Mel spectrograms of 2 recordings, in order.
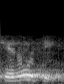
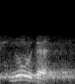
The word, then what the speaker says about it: شنودة: أما اللحن الأدريبي فهو نسبة إلى أتريب، مش اللي هي بنها، في أتريب جنب أخميم جنب دير الأنبشنورة الدير الأبيض، وهناك بالنطق الصعيدي التاء ينطقوها دال، ما يقولوش شنوتي يقولوا شنودة، ما يقولوش أتريب يقولوا أدريب.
